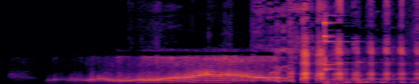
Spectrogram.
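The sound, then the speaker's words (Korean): A person does a vocal impression of water draining down a sewer drain, a sustained wet, warbling gargle that breaks into choppy bubbling bursts near the end, loud with no talking. “하수구 물 빠지는 소리 한번 들어볼까요?”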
